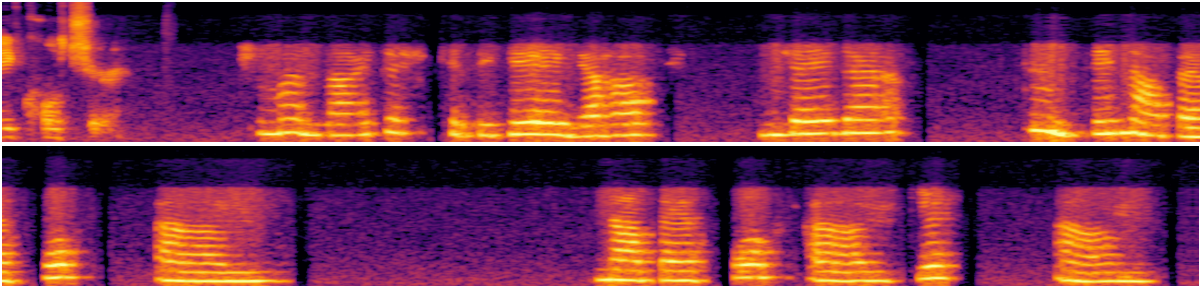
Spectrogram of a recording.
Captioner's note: speaking in Diné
